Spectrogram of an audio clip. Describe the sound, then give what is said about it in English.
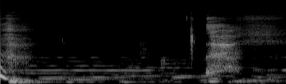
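Someone yawns: a breathy intake drawn out into a low, wavering voiced groan, then a rush of air as it ends. “Sorry to yawn.”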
